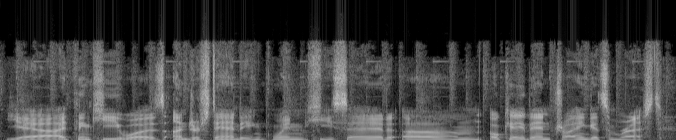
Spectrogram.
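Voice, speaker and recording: A man co-hosting an English lesson podcast, chatting and repeating phrases slowly and clearly for learners. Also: fairly low pitch, darkish tone. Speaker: podcast co-host.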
